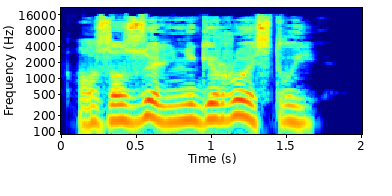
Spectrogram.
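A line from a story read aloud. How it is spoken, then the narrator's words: Angry growl. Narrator (Russian): в сердцах рыкнул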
